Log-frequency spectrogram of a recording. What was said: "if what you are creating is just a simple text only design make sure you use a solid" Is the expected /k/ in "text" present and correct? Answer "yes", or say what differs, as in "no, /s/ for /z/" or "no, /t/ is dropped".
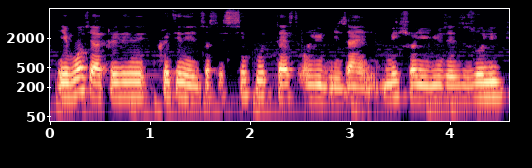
no, /k/ is dropped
